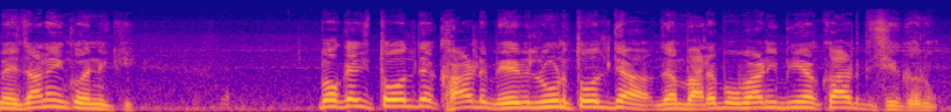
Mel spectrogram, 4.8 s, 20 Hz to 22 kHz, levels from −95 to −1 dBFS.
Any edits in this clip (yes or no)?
no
